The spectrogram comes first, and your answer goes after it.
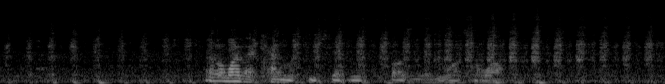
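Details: Quick, breathy panting from a Rottweiler giving birth to puppies continues throughout, about two to three huffs a second, while a person talks over the middle seconds.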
